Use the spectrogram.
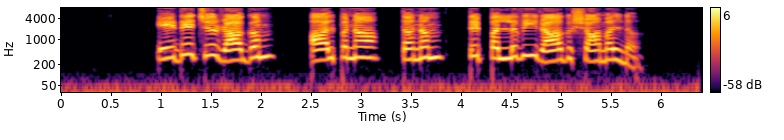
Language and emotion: Dogri, neutral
